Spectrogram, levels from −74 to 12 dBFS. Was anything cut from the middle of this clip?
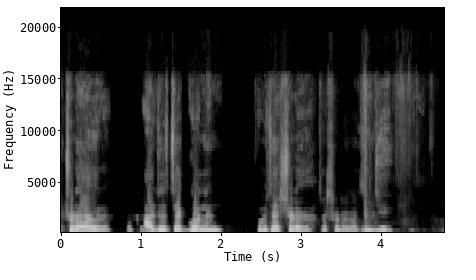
no; 0 cuts

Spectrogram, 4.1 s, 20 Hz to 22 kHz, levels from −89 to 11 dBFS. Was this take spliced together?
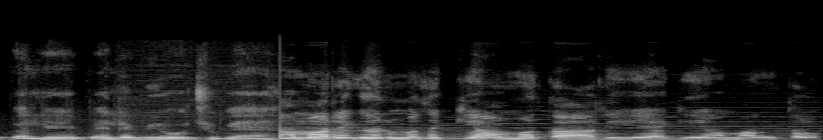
yes; 1 cut; at 1.4 s

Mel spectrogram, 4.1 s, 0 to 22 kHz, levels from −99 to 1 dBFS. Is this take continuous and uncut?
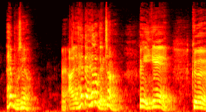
yes; 0 cuts

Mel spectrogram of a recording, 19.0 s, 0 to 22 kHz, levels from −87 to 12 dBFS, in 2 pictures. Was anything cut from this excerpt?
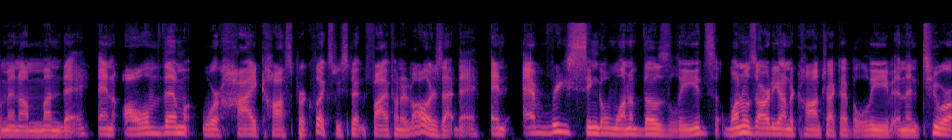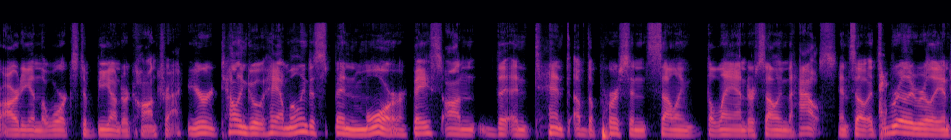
yes; 2 cuts; at 11.3 s, 13.6 s

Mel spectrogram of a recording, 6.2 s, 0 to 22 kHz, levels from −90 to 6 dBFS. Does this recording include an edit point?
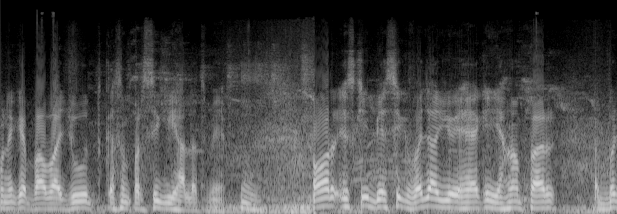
no; 0 cuts

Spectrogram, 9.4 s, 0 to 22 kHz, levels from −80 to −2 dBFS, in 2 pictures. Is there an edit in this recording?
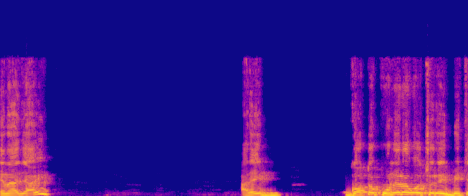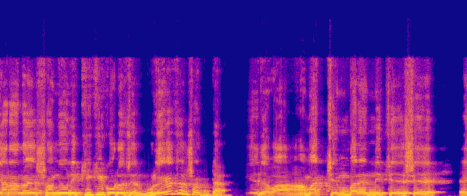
yes; 1 cut; at 7.2 s

